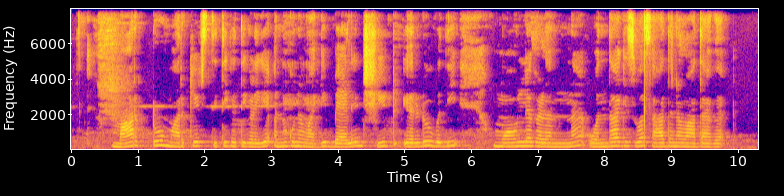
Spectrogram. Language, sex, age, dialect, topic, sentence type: Kannada, female, 18-24, Dharwad Kannada, banking, statement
